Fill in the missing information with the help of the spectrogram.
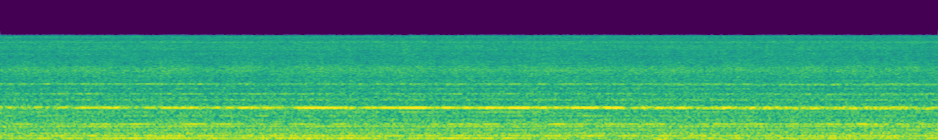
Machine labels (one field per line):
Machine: fan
